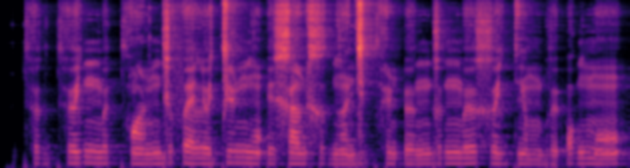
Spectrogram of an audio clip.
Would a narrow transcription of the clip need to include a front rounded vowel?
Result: yes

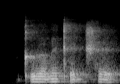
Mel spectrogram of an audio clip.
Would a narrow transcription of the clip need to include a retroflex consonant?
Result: no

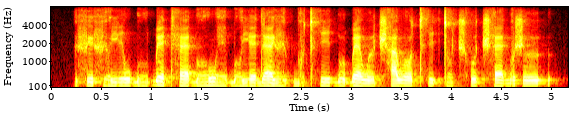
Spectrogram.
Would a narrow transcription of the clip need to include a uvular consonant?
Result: no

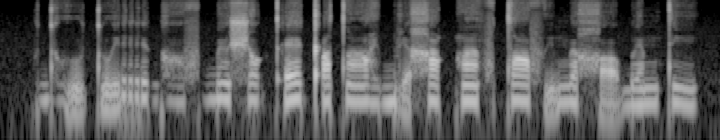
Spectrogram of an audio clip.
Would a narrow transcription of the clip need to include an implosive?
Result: yes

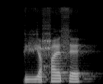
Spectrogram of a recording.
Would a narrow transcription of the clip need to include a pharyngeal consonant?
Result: yes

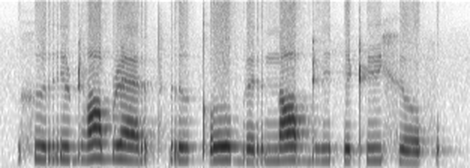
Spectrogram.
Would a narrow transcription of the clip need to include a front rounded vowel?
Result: yes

